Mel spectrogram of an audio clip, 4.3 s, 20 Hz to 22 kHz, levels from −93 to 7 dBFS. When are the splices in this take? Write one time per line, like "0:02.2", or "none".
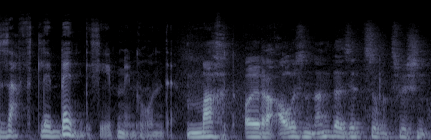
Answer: none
